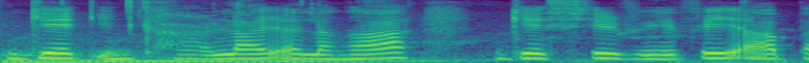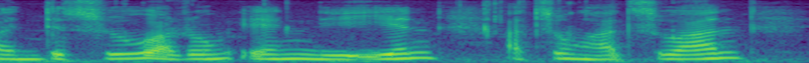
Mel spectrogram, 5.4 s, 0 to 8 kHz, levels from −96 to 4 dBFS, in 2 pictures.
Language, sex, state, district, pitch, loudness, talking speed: Mizo, female, Mizoram, Aizawl, 210 Hz, -17 LUFS, 235 wpm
